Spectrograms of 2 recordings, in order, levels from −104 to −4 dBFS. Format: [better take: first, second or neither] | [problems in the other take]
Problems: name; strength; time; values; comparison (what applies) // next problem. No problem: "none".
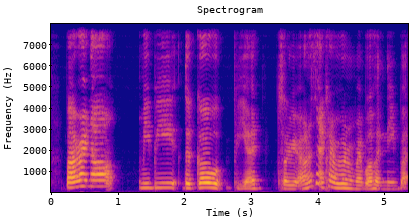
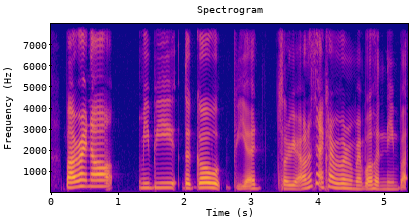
second | room echo; dies away in 0.2 s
